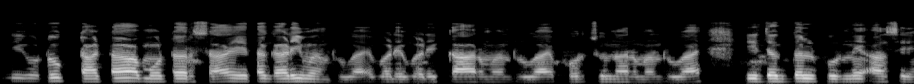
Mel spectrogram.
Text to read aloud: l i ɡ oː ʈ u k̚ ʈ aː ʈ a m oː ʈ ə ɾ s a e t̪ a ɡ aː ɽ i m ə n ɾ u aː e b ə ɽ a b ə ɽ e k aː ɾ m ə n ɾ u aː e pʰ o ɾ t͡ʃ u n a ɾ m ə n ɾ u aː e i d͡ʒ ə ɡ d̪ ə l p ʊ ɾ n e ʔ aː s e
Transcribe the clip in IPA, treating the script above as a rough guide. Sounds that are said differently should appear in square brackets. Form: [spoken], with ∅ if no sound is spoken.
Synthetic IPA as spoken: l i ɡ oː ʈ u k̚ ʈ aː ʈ a m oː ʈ ə ɾ s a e t̪ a ɡ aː ɽ i m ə n ɾ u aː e b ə ɽ [e] b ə ɽ e k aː ɾ m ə n ɾ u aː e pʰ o ɾ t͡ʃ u n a ɾ m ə n ɾ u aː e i d͡ʒ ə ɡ d̪ ə l p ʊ ɾ n e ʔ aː s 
